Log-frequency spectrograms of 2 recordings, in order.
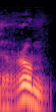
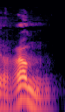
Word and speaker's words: ROM: Y por tanto no hay que decir ROM, hay que decir ROM. Sea en castellano o sea en inglés. En inglés la palabra habitación que tiene dos OEs se escribe ROM, se lee con U, room. Pero eso es habitación y lleva dos OEs. La ROM de los Android es con una O, y debería ser ROM.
